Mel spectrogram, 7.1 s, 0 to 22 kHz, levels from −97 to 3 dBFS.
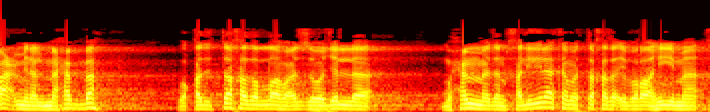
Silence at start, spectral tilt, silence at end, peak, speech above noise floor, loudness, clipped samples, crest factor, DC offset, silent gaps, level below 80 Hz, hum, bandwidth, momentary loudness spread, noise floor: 0 s; -7 dB/octave; 0 s; 0 dBFS; 25 dB; -13 LUFS; under 0.1%; 14 dB; under 0.1%; none; -42 dBFS; none; 7.8 kHz; 9 LU; -37 dBFS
